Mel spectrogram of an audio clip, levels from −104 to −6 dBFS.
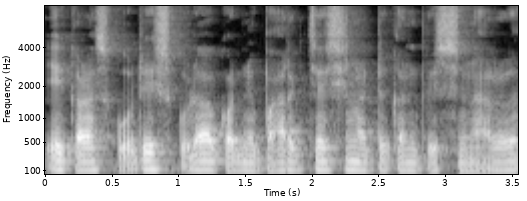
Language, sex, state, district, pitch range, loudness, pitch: Telugu, male, Andhra Pradesh, Sri Satya Sai, 100-105 Hz, -18 LUFS, 100 Hz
